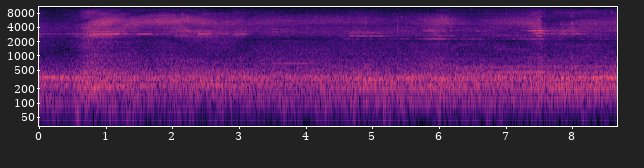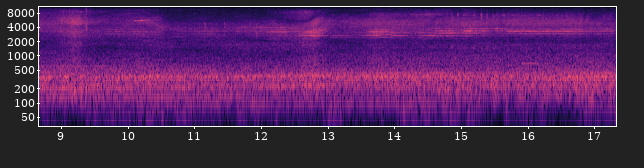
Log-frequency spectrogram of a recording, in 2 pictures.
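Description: A steady, even low rumble like an engine or traffic drone, with faint thin high tones and soft whooshes drifting over it.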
